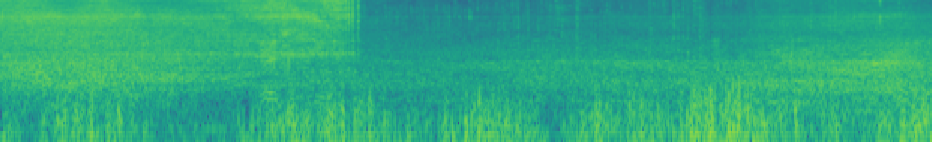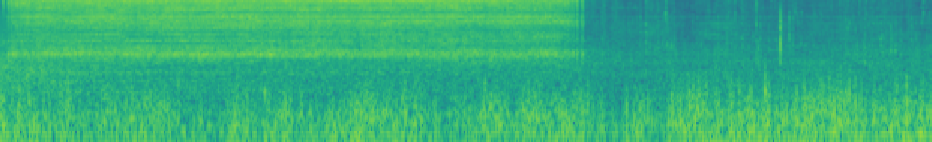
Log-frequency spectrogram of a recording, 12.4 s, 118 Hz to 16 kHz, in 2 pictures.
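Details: MAXZONE Stroke 1.0 rear cassette hub (32 holes, 3 pawls, 3 teeth, sealed bearings) coasting: a dense, fast ratcheting buzz; normal freehub clicking.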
